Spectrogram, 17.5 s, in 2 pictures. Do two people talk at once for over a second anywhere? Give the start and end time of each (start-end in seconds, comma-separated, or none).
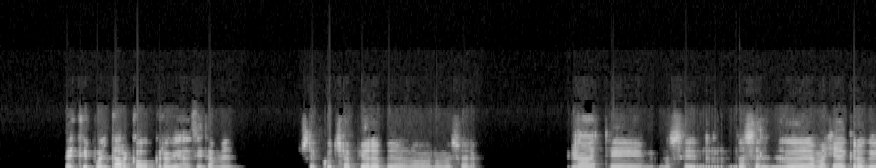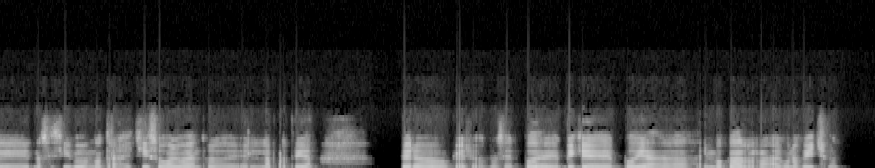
none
